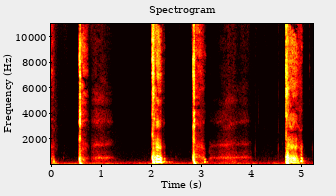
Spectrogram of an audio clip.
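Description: Four separate coughs with a loose, rattly quality; a wet, productive cough.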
